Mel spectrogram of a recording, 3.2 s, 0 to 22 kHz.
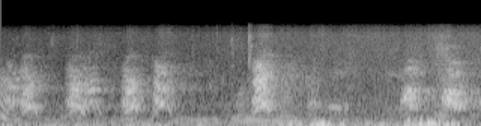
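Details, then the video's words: Shetland Sheepdogs, six 8.5-week-old puppies with adult dogs, romping in a yard after days of cold wet weather; short broadband barks and yips in bursts about every half second, with low rumbling thumps and faint voices. "Sheltie puppies and dogs play outside"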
